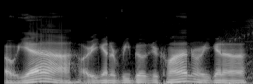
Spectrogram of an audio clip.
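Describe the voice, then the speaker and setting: A man's voice: sits low, lively intonation, quick pace, sharp tone. A man giving casual, slangy let's-play commentary as a gaming YouTuber, with joking reactions. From Canada.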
